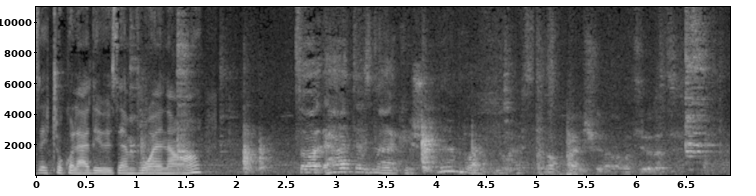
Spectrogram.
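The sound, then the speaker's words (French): Kitchen clatter of a baking tin and metal trays being handled as a woman takes a strawberry cake, made with strawberries from her garden, out of her oven, with clinks scattered throughout while people talk and a voice hums over it. “sort de son four un gâteau aux fraises de son jardin.”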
